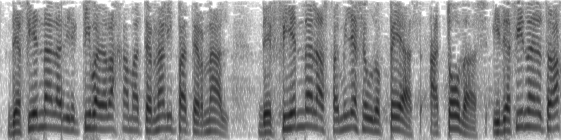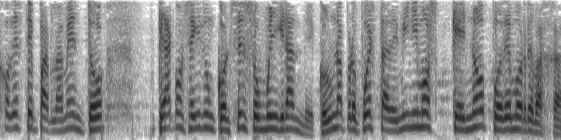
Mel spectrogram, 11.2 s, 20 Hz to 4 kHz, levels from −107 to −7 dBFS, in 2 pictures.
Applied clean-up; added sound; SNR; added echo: none; none; none; none.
